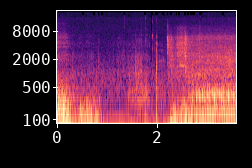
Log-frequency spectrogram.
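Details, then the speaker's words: Grom clone motorcycle freshly fitted with a Nibbi carburetor and an exhaust with the baffle still in: after a pause it starts at once and settles into a steady, even idle. Normal start. "Started right up, just like that."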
